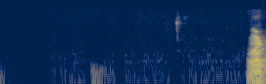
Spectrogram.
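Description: Near silence with one faint, short click a little past the middle. A man's voice starts speaking just before the end.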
